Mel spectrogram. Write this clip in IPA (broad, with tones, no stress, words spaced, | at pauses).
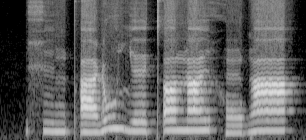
xi˨ŋ pʼa˨ɳu˦ ʎe˧tʼɐ˦n̪ã˦i̯ hõ˨u̯ɡã˦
